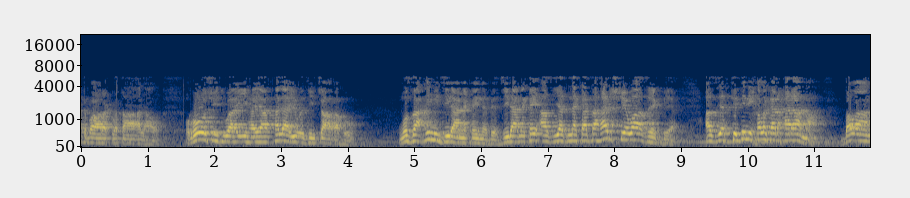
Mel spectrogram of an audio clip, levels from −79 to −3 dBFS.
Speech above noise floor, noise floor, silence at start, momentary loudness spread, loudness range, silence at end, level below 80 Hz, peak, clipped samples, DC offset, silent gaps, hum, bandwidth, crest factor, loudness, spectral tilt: 28 dB; -48 dBFS; 0 s; 11 LU; 2 LU; 0 s; -54 dBFS; -8 dBFS; under 0.1%; under 0.1%; none; none; 6 kHz; 14 dB; -21 LUFS; -5 dB/octave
